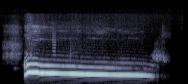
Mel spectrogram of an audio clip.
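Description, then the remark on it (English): A person imitating a dog lets out one long, loud howl, a steady droning note that sags slightly in pitch over about two seconds before cutting off, with no talking. “Went back to the howl.”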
